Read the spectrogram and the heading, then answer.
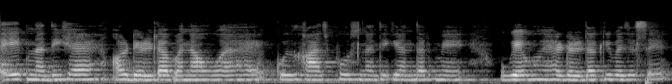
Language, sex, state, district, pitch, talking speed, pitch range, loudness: Hindi, female, Chhattisgarh, Bilaspur, 215 Hz, 180 wpm, 210-225 Hz, -18 LUFS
